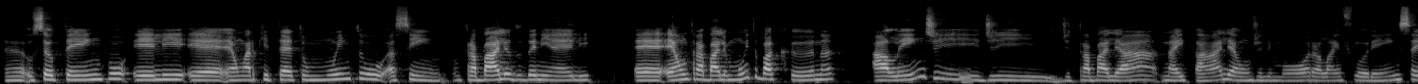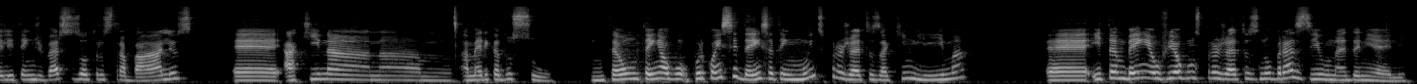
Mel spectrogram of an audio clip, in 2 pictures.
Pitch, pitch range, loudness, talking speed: 210 Hz, 190-240 Hz, -28 LUFS, 140 wpm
